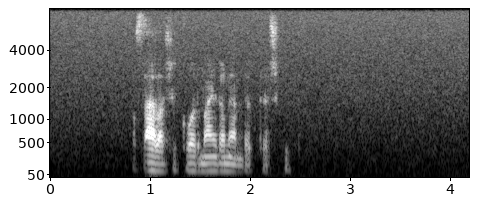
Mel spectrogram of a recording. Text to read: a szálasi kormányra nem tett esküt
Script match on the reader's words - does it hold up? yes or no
yes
